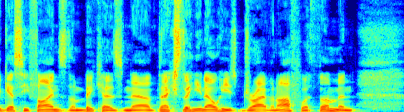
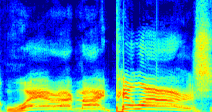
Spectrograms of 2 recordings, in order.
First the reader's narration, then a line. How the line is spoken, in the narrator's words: He just rips through yelling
